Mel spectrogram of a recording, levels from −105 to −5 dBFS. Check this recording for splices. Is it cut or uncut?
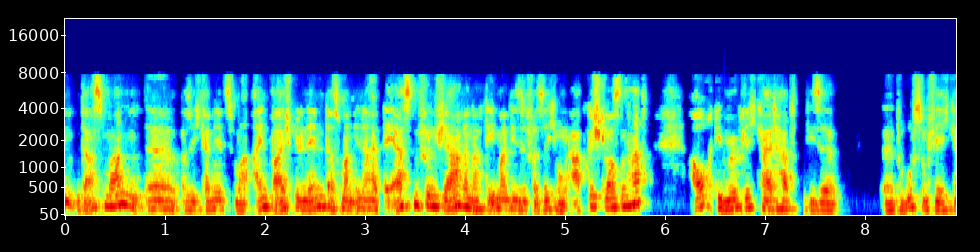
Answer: cut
